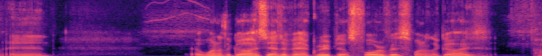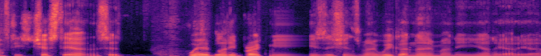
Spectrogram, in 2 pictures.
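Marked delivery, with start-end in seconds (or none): none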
